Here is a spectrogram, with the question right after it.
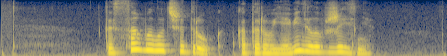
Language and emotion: Russian, positive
